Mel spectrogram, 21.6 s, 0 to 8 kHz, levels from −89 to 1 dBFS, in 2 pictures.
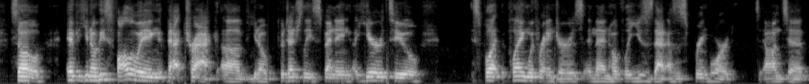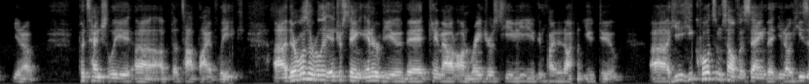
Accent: American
